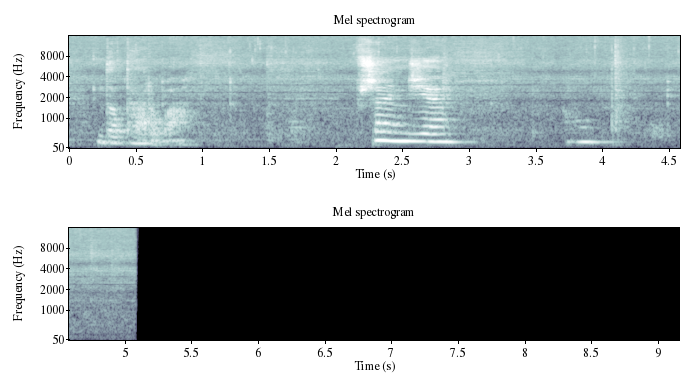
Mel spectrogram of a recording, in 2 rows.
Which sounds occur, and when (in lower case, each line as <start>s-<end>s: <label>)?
0.0s-5.1s: mechanisms
0.2s-1.0s: female speech
1.1s-1.3s: generic impact sounds
1.4s-2.1s: breathing
2.1s-2.9s: female speech
3.0s-3.7s: breathing
3.7s-4.1s: female speech
4.0s-4.1s: generic impact sounds
4.4s-4.5s: generic impact sounds
4.7s-4.8s: generic impact sounds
